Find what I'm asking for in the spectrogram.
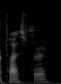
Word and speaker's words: Prospero: Pesero Burning, or Burning of Pesero. – Burning of Prospero. – Prospero. Yeah. I never said it right.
